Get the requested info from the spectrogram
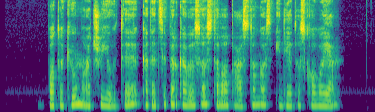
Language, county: Lithuanian, Klaipėda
